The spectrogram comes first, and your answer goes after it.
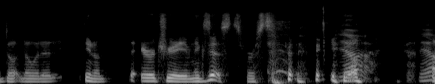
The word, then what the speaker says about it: Eritrea: So Eritrea, is that how you say it?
